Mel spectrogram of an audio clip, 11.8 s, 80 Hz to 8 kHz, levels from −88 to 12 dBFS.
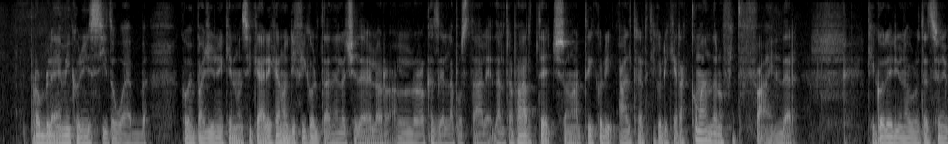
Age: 40-59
